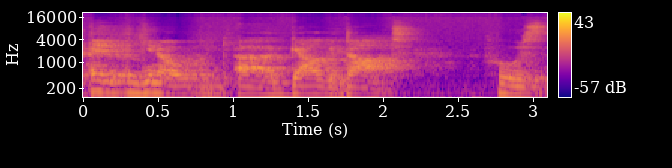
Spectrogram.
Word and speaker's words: Gadot: you know uh gal gadot whose name i feel did i mispronounce that in another film you have yes it's good it doesn't rhyme with the dough which i knew that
